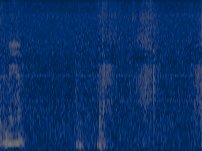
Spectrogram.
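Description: Book pages rustle as a woman turns them.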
